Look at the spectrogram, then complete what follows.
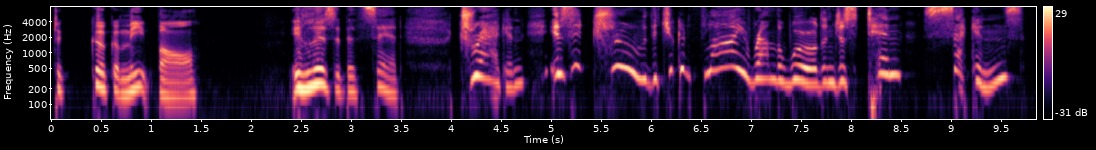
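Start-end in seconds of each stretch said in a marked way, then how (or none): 4.1-9.8 high, sweet-talking princess voice; girl buttering up a vain dragon; flattering princess. Acted. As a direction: coax the dragon with wide-eyed praise.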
